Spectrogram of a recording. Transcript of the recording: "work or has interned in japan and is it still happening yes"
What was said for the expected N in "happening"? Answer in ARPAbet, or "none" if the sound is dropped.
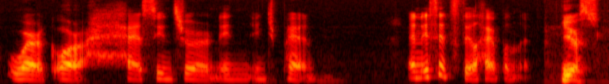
none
